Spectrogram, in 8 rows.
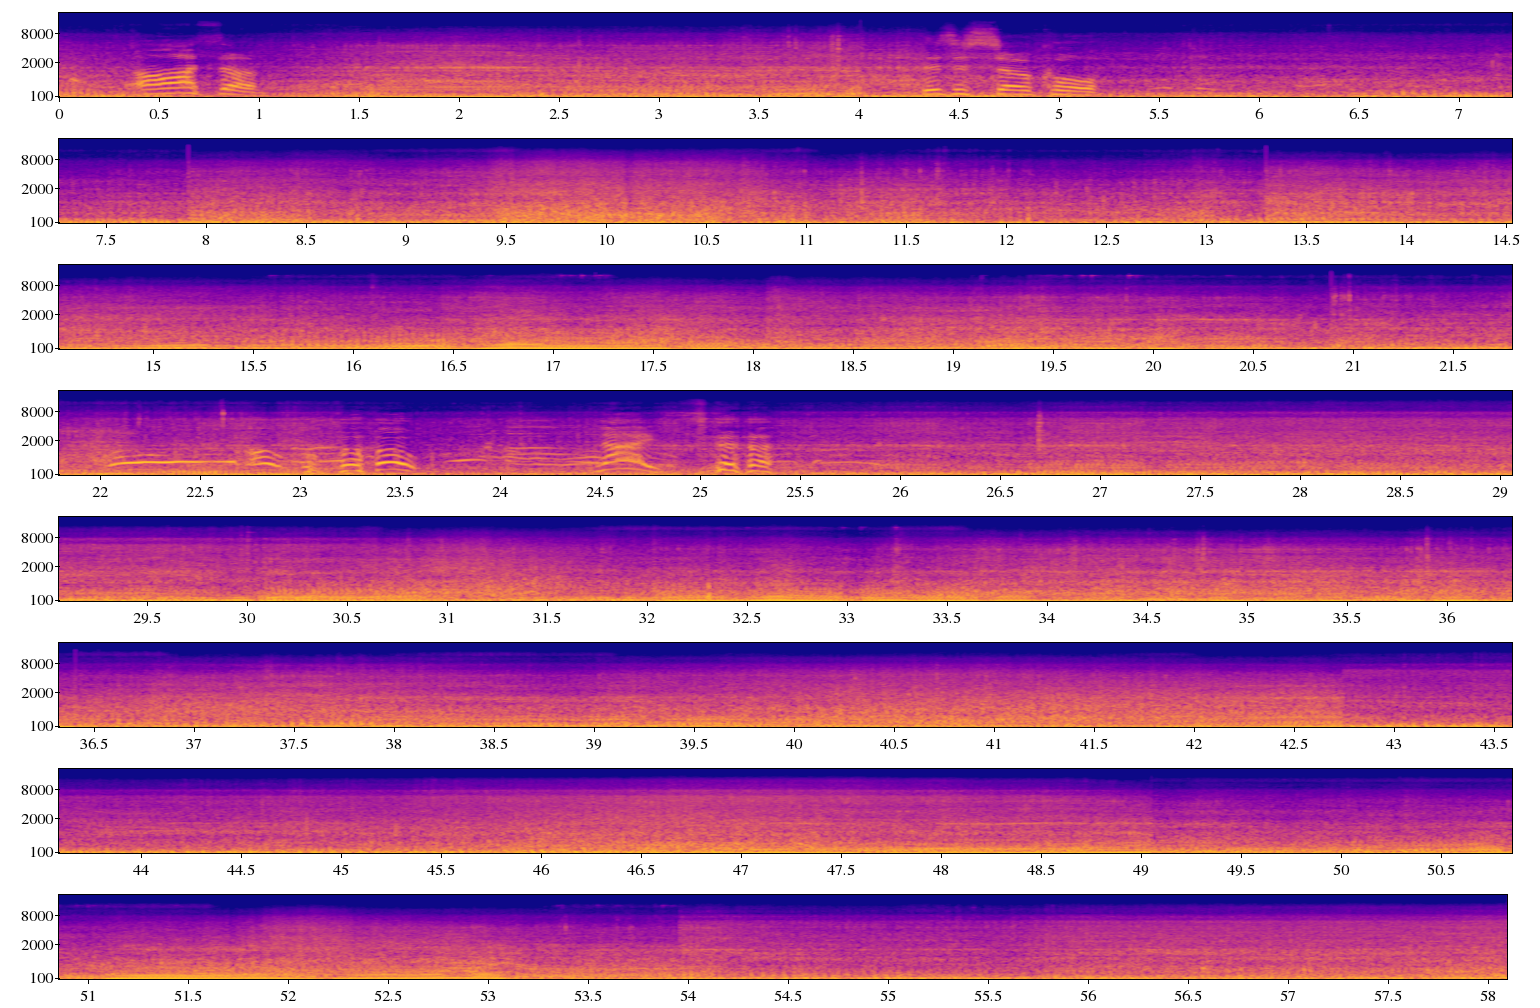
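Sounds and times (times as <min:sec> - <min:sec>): dirt bike engine revving: 0:07.9 - 0:10.8, 0:12.8 - 0:22.1, 0:24.4 - 0:43.1, 0:45.7 - 0:58.0.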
